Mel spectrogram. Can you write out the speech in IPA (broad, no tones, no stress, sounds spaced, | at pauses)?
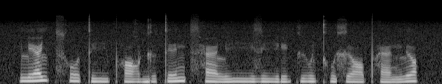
lʲ æ lʲ t͡sʰ o t i pʰ ɒ ʁ ɡʲ u t e n t͡sʰ æ l iː z iː ɾʲ e kʲ uː lʲ kʰ u xʲ ɒː pʰ æ n lʲ ɒ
